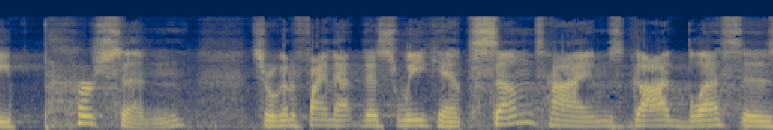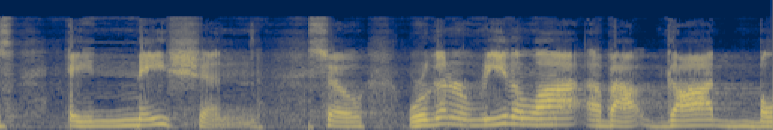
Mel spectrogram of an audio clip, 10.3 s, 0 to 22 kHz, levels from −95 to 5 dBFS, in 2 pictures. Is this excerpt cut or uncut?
cut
